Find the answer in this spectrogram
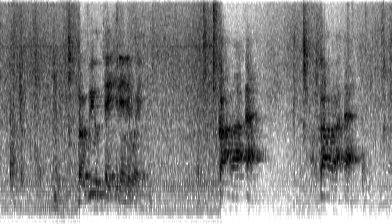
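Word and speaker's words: قرأ: Qara'a. It's the same as the one we gave before, it with Hamza on Alif. See? That's just Hamza on Alif. And Alif is pronounced A. Qara'a. See? Qara'a.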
